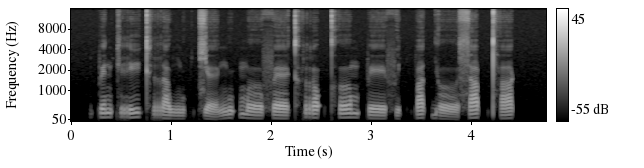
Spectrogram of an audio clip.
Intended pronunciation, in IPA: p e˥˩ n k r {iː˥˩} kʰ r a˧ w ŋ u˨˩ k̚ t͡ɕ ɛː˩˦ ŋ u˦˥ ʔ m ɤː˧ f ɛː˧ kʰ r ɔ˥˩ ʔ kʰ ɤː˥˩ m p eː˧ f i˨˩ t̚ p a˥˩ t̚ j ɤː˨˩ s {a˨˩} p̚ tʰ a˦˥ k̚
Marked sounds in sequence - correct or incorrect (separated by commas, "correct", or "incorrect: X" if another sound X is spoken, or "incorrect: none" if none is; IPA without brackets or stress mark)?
correct, incorrect: a˥˩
